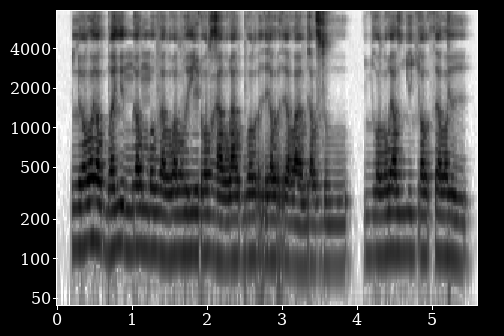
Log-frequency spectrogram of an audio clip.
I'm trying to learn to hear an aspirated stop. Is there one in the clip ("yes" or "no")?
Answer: no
